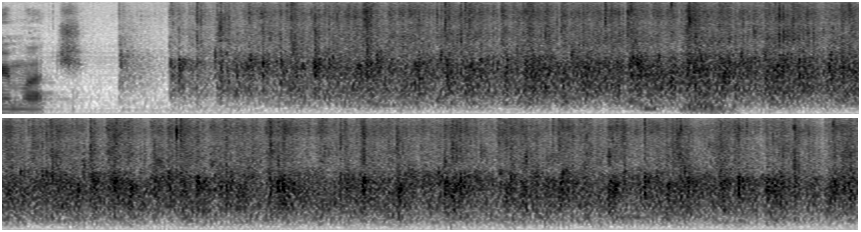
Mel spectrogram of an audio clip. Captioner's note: applause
